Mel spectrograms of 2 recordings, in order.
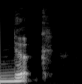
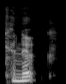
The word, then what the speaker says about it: Nook: I couldn't really tell you the names of any of the characters, apart from, I think his name is meant to be Nook, but everyone in their Australian accent seemed to pronounce it like Canuck, which made it sound like he was a Canadian, but he's not.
